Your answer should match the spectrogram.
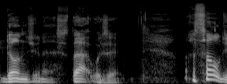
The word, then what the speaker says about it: Dungeness: It's got a U in it and three syllables. Dungeness.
